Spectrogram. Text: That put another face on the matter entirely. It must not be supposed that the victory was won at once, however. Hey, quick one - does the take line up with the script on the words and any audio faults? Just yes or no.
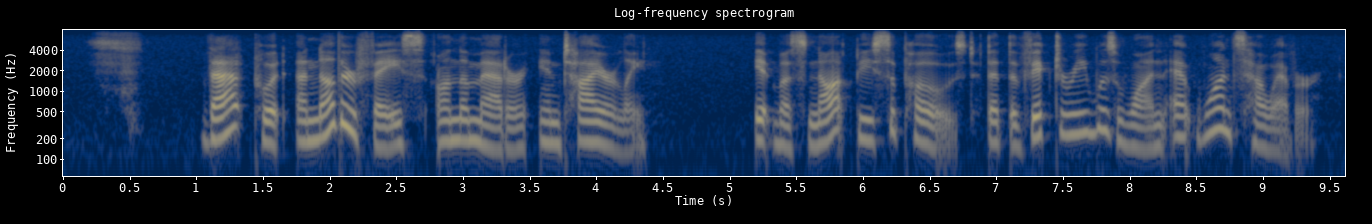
no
